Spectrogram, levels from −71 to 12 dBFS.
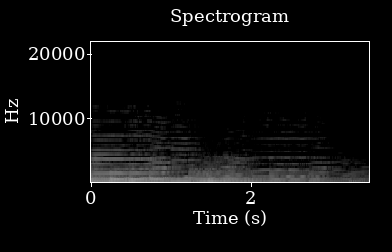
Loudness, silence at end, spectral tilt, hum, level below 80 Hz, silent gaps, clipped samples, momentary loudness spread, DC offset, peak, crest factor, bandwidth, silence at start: -34 LUFS; 0 s; -5 dB/octave; none; -68 dBFS; none; under 0.1%; 13 LU; under 0.1%; -18 dBFS; 16 dB; 13 kHz; 0 s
